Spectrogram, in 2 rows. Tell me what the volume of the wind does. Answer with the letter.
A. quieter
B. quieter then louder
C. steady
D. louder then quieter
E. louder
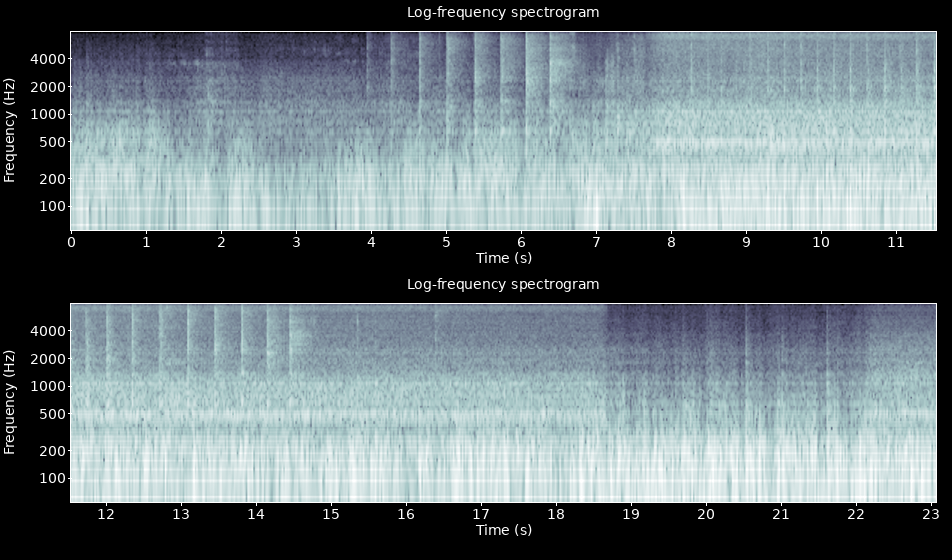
E.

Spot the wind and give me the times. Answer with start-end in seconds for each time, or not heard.
0.0-23.0.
